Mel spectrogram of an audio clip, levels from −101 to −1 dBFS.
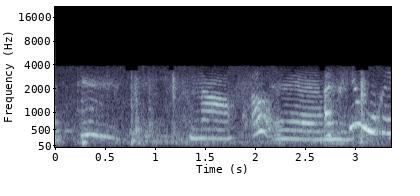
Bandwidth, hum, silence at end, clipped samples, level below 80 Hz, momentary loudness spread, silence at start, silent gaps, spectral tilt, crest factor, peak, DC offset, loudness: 3.9 kHz; none; 0 s; under 0.1%; -62 dBFS; 15 LU; 0 s; none; -1.5 dB/octave; 18 dB; -10 dBFS; under 0.1%; -27 LUFS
